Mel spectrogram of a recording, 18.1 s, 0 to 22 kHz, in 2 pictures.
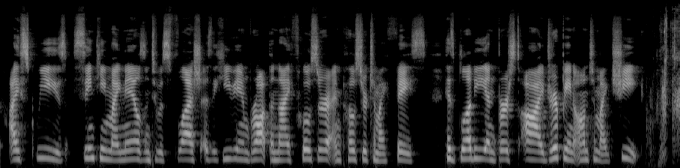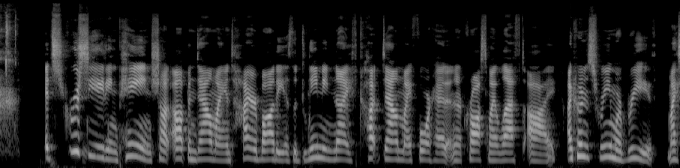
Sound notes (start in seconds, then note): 8.7 claws piercing flesh and knife piercing an eyeball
